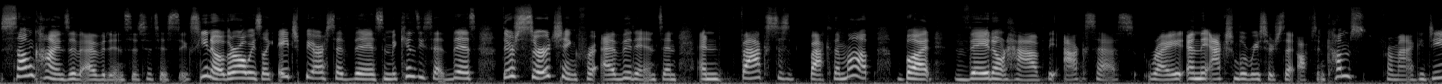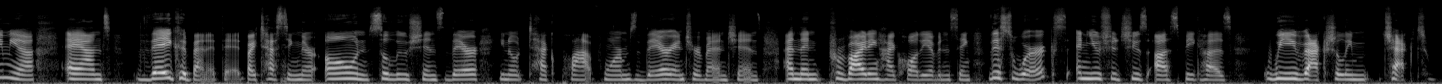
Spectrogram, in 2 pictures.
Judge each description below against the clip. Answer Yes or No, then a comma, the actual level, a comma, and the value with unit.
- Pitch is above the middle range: Yes, high, 245 Hz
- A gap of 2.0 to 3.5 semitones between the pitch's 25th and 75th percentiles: Yes, average, 2.7 semitones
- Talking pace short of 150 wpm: No, average, 165 wpm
